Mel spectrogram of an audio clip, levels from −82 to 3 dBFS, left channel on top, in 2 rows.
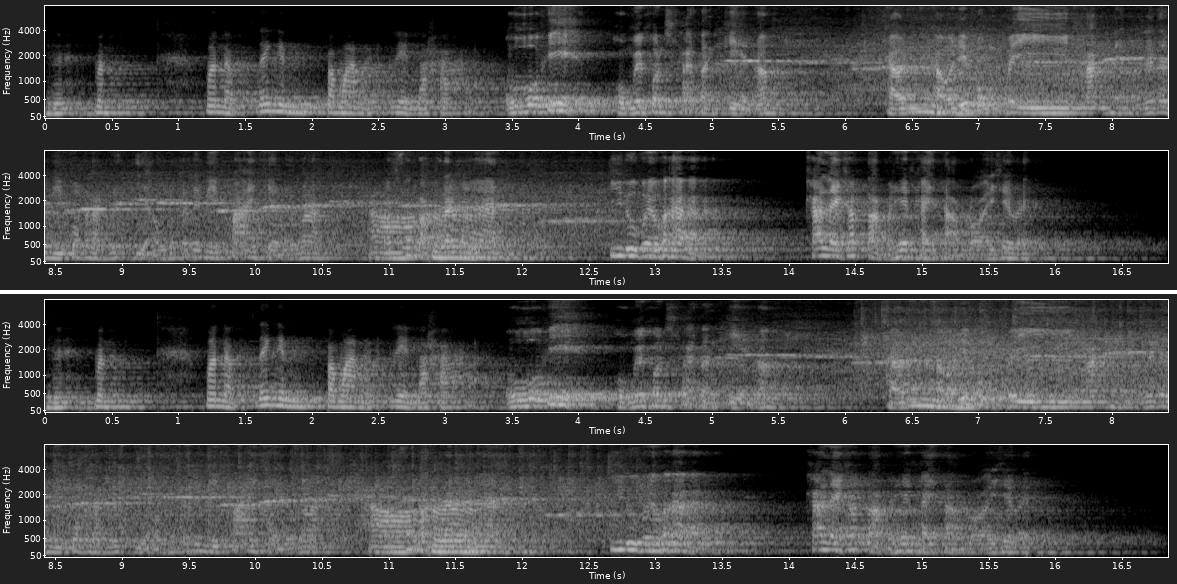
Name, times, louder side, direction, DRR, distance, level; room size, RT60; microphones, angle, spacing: voice 1, 0.0-3.2 6.5-6.9 10.8-11.7, right 1 dB, 10° right, 5 dB, 0.6 m, -29 dB
voice 2, 3.5-5.6 6.3-12.0 12.7-13.5 14.1-15.9, left 2 dB, 50° left, 4 dB, 1.1 m, -28 dB
sound 1, 5.0-12.7, left 2 dB, 35° left, 1.9 m, -35 dB
Applause, 6.1-13.2 13.6-13.7, right 4 dB, 70° right, 1.4 m, -40 dB
15.0 x 12.0 x 3.0 m, 2.6 s
head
